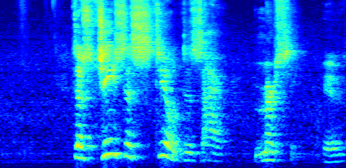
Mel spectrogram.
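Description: A middle-aged man speaks calmly and clearly nearby.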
